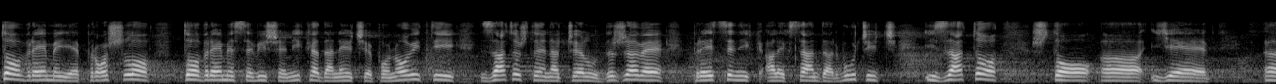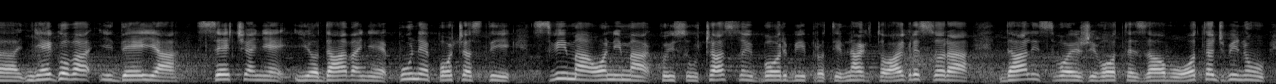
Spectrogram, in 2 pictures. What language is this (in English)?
Serbian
